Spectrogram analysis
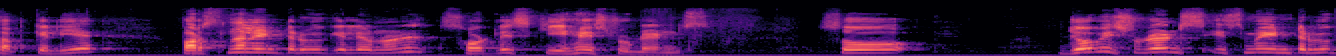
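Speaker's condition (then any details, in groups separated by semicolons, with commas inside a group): No condition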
